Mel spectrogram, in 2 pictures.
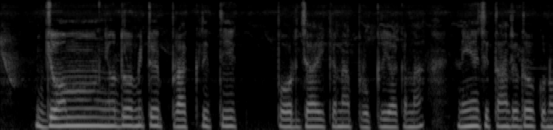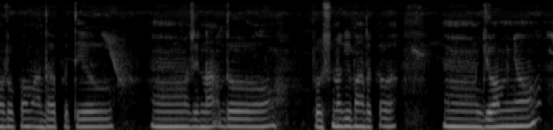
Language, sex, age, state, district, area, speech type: Santali, male, 30-45, West Bengal, Birbhum, rural, spontaneous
